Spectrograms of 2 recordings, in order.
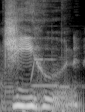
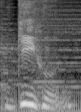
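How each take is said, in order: First: The name begins with a soft J sound. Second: The name begins with a hard G sound. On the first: The speaker calls it wrong. "wildly mispronouncing it as Jihoon" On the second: The speaker calls it right. "It's the hard G"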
